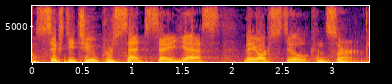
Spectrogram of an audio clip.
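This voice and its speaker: This man's somewhat breathy voice sits at a medium pitch with ordinary pitch variation. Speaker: TV news reporter / anchor. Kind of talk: TV news anchor read.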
